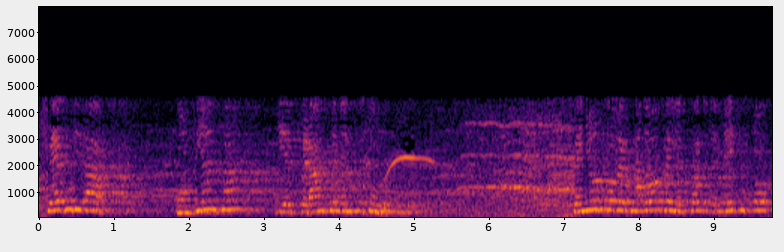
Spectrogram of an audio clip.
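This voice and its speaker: A middle-aged Mexican woman reading a declamatory campaign speech on an outdoor stage as a political candidate. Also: very high-pitched. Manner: declamatory, slow emphatic delivery. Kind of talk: campaign rally speech read from a paper. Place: outdoor stage at a large rally. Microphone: stand mic, recorded from far through PA. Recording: echoey PA sound from far off, tinny, crowd noise.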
